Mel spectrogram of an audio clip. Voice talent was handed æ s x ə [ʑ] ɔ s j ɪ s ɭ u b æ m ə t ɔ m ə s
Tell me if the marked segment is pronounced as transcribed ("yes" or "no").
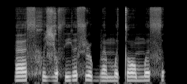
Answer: yes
